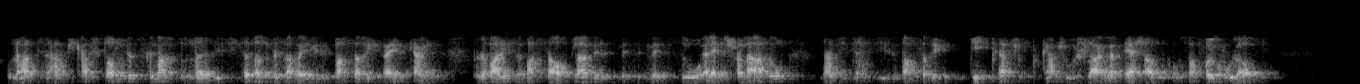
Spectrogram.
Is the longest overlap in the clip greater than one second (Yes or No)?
No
